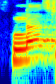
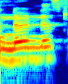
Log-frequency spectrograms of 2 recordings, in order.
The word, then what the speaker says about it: Nernst: अपला अपला nurse केशन नस्ट equation य प अन silent होता है ठीक है वैसे नेस्ट होना चाहिए बट बोलते नस्ट इक्वेशन नस्ट इक्वेशन होता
